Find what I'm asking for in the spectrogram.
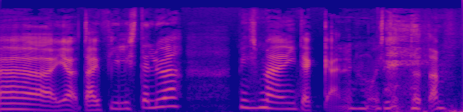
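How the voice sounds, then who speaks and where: A woman with an unremarkable speaking voice talks at a moderate pace with fairly high pitch and lively intonation. The recording is very clean and dry, close with no echo, against a silent background. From Finland. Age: 30s. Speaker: podcast co-host and politician. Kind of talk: casual chat. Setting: studio.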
